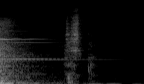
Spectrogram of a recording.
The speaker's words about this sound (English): Because as you're sitting there, all of a sudden, a giant mallet comes down and knocks your ass out.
